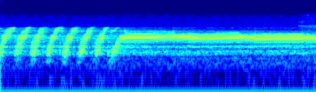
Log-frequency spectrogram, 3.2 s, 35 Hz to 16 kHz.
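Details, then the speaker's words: Warbling tone sweeping about twice a second, then a steady whistling carrier, wiping out the whole 10 m band; local to the owner's property only, owner unsure if from power line adapters; RF interference of unknown origin. "as you can see pretty much wipes 10 m out anybody can help identify it i' appreciate an"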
